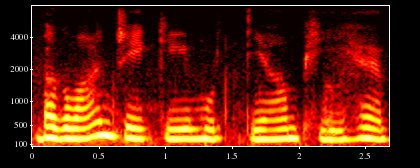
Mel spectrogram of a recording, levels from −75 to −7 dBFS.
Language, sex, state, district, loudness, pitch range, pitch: Hindi, female, Himachal Pradesh, Shimla, -16 LUFS, 205-220 Hz, 215 Hz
